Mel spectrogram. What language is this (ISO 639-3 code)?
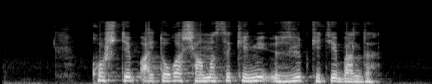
kaz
